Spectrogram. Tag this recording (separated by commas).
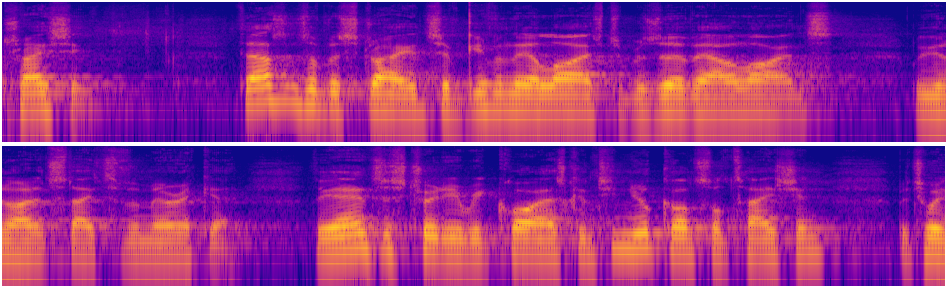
monologue, Speech, man speaking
